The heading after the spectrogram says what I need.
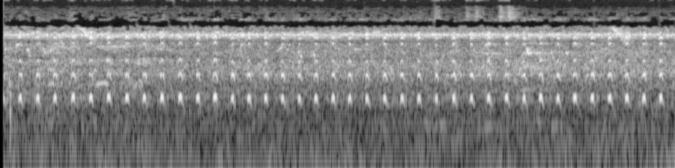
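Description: Great hornbill giving a steady run of short, clucking notes, about three a second, over a constant background hiss.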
